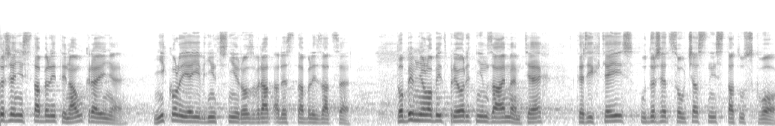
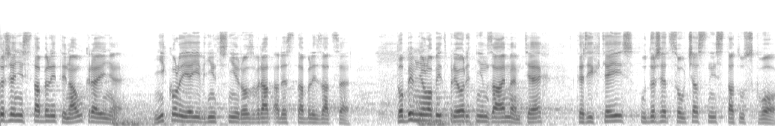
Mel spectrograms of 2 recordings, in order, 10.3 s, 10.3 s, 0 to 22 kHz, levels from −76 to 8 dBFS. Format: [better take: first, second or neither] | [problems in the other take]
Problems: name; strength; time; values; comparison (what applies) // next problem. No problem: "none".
first | background sound (Explosion); 18 dB below the speech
